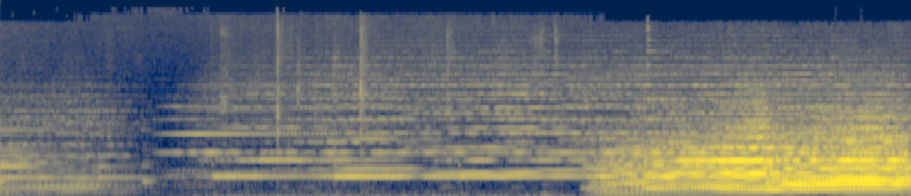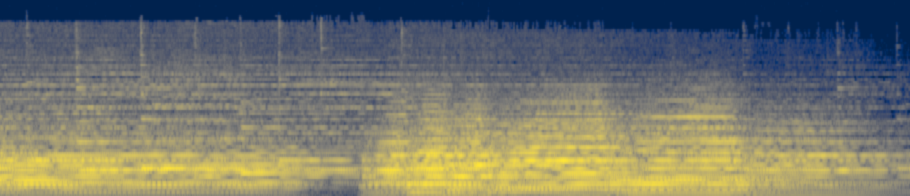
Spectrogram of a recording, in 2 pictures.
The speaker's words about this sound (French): on va tout de suite écouter la musique de …, …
